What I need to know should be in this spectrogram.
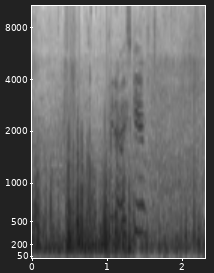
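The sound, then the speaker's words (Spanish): Wind buffets the microphone outdoors on a cold day as people walk and cross a street, a steady low rumbling roar running the whole time beneath voices talking. “es que con el viento no se va a oír, porque hace muchísimo frío hoy.”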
